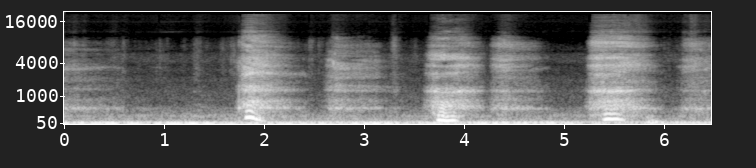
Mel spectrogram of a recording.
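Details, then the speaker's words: Three quick gasping inhalations, each ending in a short, breathy sneeze-like burst, in a quiet room; person repeatedly sneezing with the flu, saying they feel another sneeze coming. "um so it's an easy I feel another sneeze I really really have to sneeze"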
